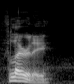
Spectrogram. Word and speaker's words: Flaherty: Flaherty. That was like a Southern accent. Yeah. Like from Ragtime. – Yeah. Same team. How do you pronounce his name? – Flaherty.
